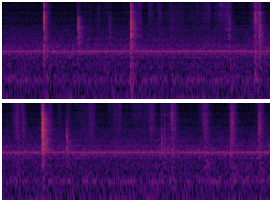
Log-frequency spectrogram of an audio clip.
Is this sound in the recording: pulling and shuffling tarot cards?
yes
